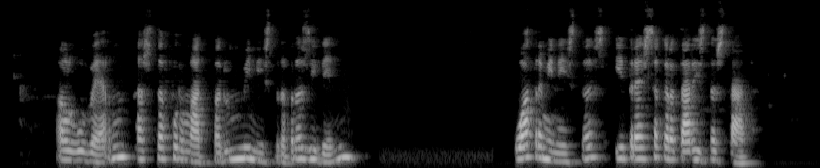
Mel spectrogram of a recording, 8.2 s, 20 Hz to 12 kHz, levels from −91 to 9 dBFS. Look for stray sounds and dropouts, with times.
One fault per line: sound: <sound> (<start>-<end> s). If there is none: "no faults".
no faults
